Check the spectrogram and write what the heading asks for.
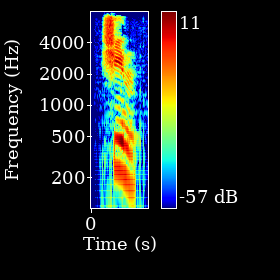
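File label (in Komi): "син", Komi, female; kpv audio dict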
